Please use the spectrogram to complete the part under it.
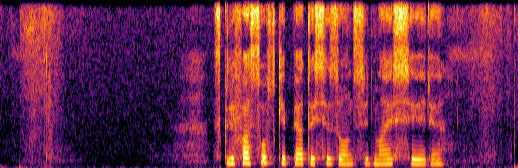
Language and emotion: Russian, neutral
